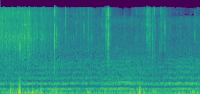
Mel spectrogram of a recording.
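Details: A natural colony split of Apis cerana, the Asian honey bee, produces a steady low buzz under repeated sharp clicks and taps, a few louder knocks standing out over the drone.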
